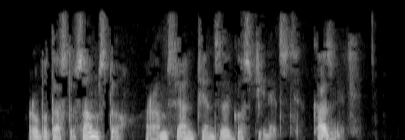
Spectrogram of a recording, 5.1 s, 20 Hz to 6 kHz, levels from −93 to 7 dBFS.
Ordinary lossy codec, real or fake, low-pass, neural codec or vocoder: MP3, 24 kbps; fake; 5.4 kHz; vocoder, 22.05 kHz, 80 mel bands, WaveNeXt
